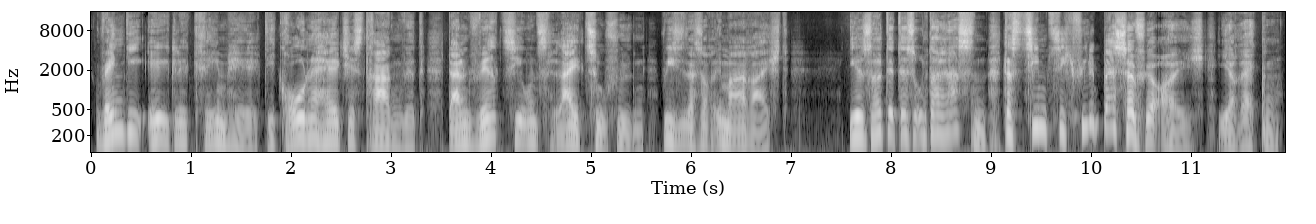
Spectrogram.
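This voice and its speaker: A man playing a stern, distrustful noble warrior, arguing forcefully in a radio play. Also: a little high, big pitch swings, unhurried, dry recording, clean studio sound. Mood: insistent warning. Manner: forceful, argumentative. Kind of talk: German radio play acting.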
